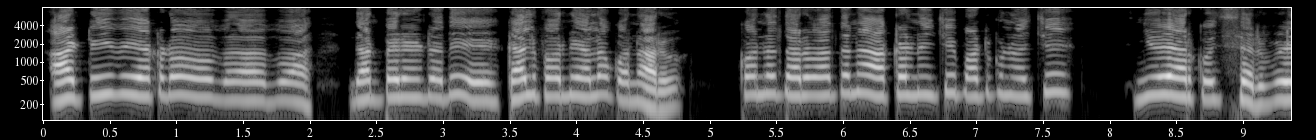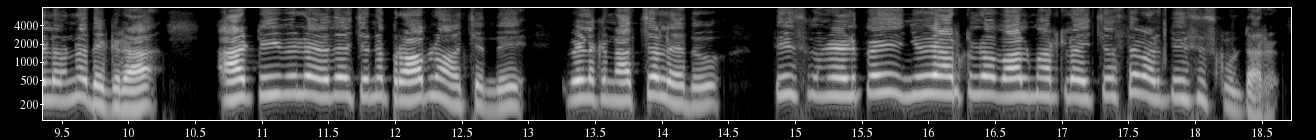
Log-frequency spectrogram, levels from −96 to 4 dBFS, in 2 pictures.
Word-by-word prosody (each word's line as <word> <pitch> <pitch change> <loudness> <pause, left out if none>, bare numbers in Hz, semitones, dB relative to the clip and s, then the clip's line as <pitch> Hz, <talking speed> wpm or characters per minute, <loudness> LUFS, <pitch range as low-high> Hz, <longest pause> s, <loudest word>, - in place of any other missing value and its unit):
ఆ - - +9 0.2
టీవీ 300 +1 -3
ఎక్కడో 290 +1 0 0.3
వ - - -4 0.4
వ - - -3 0.5
దాని 240 0 +1
పేరేంటది 265 +1 0 0.4
కాలిఫోర్నియాలో 275 +1 +1
కొన్నారు. 205 -8 +3 0.5
కొన్న 295 +1 -2
తర్వాతనే 285 +2 0
అక్కడ్నుంచి 290 +2 -3
పట్టుకొని 285 +1 -5
వచ్చి 290 +4 -8 0.7
న్యూయార్క్ 275 -2 +5
వచ్చేసారు, 240 -3 -1
వీళ్ళు 240 0 +4
ఉన్న 265 +2 -3
దగ్గర. 180 -2 0 0.8
ఆ, - - +11 0.2
టీవీలో 300 +1 -1
ఏదో 285 +2 +1
చిన్న 265 +1 -2
ప్రాబ్లమ్ 250 +2 +5
వచ్చింది. 190 -1 -5 0.4
వీళ్ళకి 255 0 +2
నచ్చలేదు. 235 -5 0 0.6
తీసుకొని 290 -1 -7
వెళ్ళిపోయి 310 +3 +1 0.2
న్యూయార్క్‌లో 295 0 +2
వాల్మార్ట్‌లో 270 -1 +1
ఇచ్చేస్తే 275 +5 -7
వాళ్ళు 250 -4 -2
తీసేసుకుంటారు. 230 - -8
275 Hz, 110 wpm, -23 LUFS, 245-290 Hz, 0.8 s, ఆ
